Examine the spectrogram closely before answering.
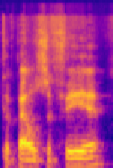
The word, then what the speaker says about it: Kapelsche Veer: about the battle of capel sofia and that's the correct pronunciation in dutch capell sofia so um uh but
